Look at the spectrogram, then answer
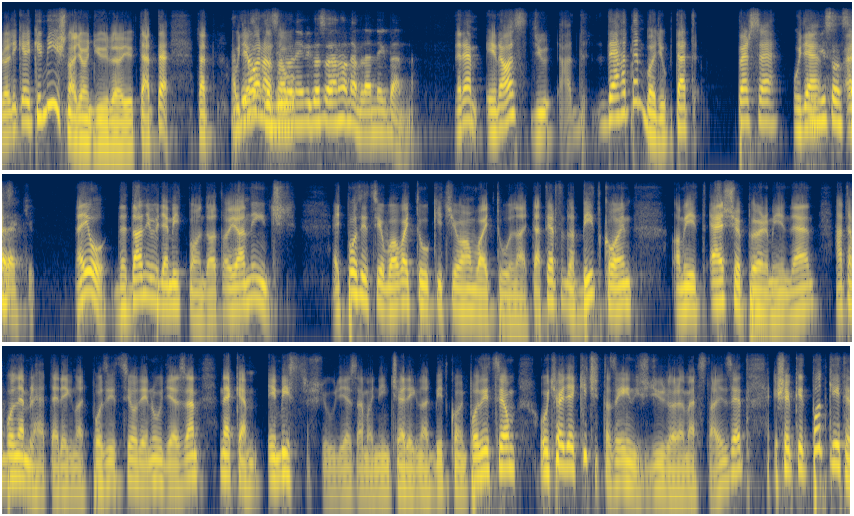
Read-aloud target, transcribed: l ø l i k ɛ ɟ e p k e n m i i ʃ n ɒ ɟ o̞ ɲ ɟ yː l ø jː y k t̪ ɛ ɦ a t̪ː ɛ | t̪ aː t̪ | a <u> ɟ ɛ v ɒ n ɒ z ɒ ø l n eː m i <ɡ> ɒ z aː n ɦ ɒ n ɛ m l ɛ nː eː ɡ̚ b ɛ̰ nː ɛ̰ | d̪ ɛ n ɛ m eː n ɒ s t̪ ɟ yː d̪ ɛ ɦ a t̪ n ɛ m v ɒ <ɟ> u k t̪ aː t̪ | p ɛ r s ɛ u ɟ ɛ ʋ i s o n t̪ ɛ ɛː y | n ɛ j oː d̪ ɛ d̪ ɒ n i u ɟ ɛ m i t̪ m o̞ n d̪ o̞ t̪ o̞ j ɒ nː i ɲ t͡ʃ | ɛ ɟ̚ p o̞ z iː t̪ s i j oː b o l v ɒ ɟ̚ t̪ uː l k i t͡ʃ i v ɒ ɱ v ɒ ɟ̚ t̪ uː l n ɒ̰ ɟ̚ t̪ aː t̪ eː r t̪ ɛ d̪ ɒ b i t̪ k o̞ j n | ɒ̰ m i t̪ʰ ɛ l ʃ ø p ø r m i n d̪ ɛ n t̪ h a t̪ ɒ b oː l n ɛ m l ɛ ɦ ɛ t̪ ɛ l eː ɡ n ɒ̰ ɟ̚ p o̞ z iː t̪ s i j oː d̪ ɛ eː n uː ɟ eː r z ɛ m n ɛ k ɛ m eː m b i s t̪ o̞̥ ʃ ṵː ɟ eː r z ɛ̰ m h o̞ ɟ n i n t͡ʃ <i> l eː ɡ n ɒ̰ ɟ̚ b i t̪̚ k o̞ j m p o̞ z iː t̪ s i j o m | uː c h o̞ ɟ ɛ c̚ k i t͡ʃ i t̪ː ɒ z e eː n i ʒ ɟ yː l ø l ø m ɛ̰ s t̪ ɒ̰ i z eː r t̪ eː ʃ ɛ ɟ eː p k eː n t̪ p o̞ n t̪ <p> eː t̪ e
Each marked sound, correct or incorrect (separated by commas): correct, correct, correct, incorrect, incorrect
